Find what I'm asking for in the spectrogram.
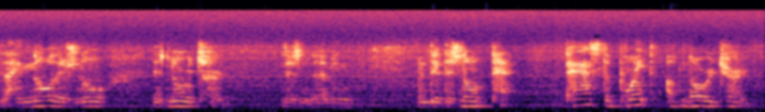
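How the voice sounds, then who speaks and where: A man with an American accent at a moderate pace, fairly high pitch and fairly even intonation, with noticeable background noise and audible room echo. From US South, Georgia. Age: 20s. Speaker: video diarist. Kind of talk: video diary monologue. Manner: halting, many fillers and restarts.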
